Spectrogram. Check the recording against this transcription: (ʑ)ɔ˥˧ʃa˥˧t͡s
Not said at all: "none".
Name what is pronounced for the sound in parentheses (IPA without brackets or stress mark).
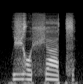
ʑ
